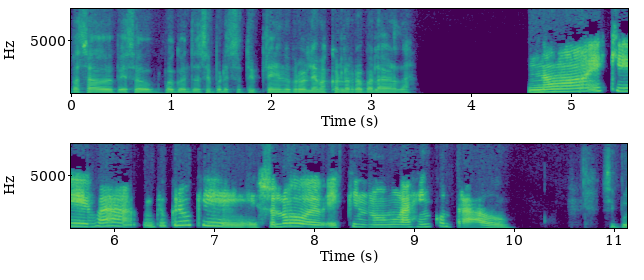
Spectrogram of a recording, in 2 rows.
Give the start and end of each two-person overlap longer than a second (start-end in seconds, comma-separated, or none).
none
